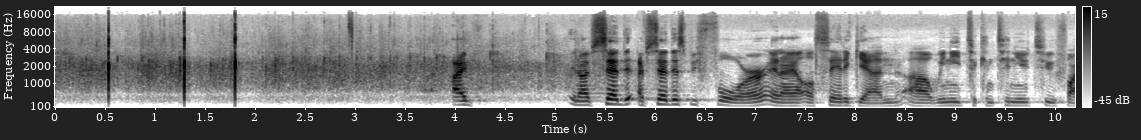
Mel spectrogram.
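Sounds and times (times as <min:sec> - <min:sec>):
audience applause: 0:00.0 - 0:05.8
speech: 0:04.0 - 0:04.4, 0:05.2 - 0:10.1.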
